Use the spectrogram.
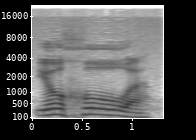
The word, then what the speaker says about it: Yahuwah: Pronúncia mais aproximada de nome do nosso Deus é Yahuwah.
